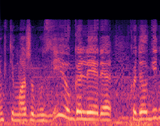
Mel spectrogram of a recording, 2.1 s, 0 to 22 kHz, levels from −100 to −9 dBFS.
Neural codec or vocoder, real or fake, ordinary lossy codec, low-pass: none; real; Opus, 16 kbps; 10.8 kHz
